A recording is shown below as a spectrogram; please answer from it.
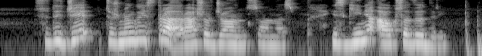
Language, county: Lithuanian, Alytus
